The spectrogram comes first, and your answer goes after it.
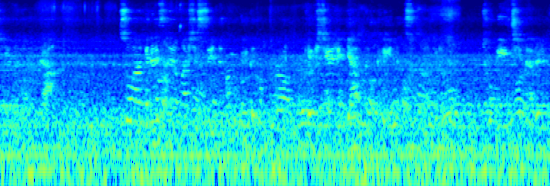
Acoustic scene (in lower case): subway train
